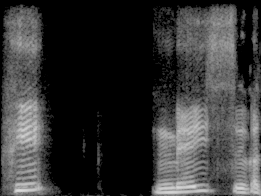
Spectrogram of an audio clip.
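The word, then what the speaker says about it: ὑμεῖς: 그래서 발음을 휘 메이스가 되는 거예요.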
